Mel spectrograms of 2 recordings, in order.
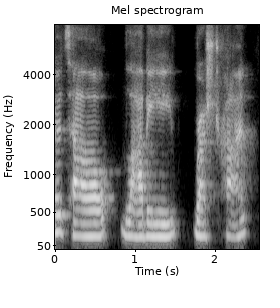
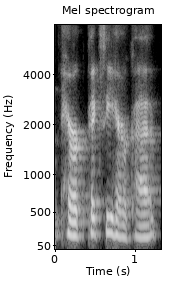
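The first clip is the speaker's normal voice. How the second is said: ordinary delivery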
